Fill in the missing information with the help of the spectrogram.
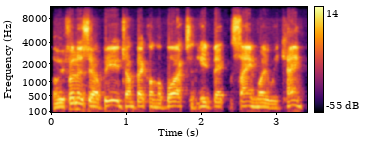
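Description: Middle aged kiwi guy, lowish voice, yarning casually with heaps of slang and swearing. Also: fairly even intonation, fairly quick. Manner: blokey, slangy, swears freely. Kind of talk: casual storytelling chat.

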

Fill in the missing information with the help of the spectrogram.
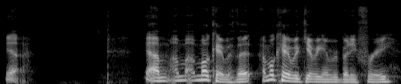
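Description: A man's voice: medium pitch, big pitch swings, fast, vocal fry. A man hosting a podcast in casual, informal banter with a self-deprecating manner. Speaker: podcast host.

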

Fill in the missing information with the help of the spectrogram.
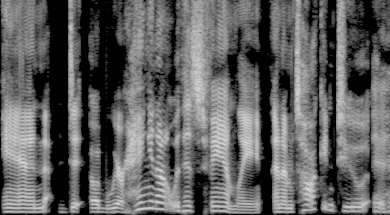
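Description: A man with a Great Lakes Michigan accent co-hosting a casual podcast, telling stories in an animated way and acting out quotes. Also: fairly high pitch, fairly quick, creaky, no echo, clean studio sound. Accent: Michigan, Great Lakes Midwestern. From Michigan, USA. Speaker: podcast co-host. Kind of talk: casual film podcast chat.

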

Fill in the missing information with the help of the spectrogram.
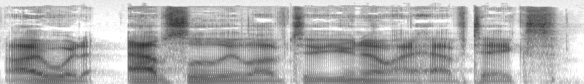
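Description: A man's voice: sits low, steady tone, fairly quick, fairly bright tone, clean tone, no room sound, studio quality. A man co-hosting a sports podcast, giving confident, assertive opinions in casual talk. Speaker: podcast co-host.

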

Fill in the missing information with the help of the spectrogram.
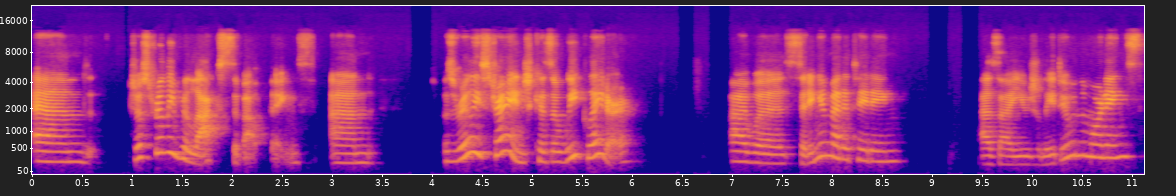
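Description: Her medium-pitched voice is very animated, fairly bright, and unhurried. As a podcast guest and spiritual coach, she shares her story in a chatty way, laughing often and filling pauses with "like."

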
